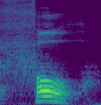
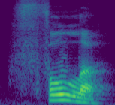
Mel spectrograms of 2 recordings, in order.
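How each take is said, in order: First: The word ends in a held L. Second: The word ends in a vowel sound. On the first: The speaker calls it right. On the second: The speaker calls it wrong.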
